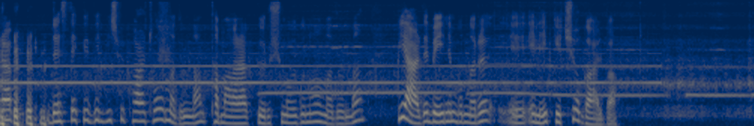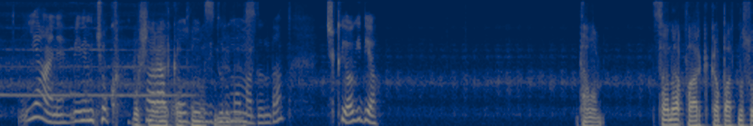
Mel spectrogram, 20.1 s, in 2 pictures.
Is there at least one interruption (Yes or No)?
Yes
